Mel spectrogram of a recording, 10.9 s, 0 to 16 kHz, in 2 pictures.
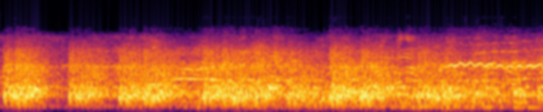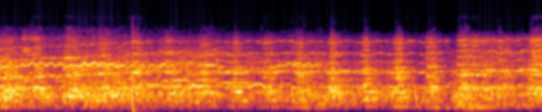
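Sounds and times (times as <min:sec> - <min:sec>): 
crackling bursts of gunfire: 0:00.0 - 0:07.4
galloping hooves of a posse riding down on attackers: 0:00.7 - 0:10.8
horses neighing and whinnying: 0:03.7 - 0:10.8.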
